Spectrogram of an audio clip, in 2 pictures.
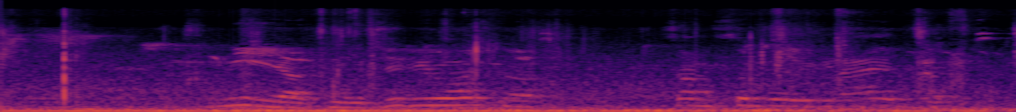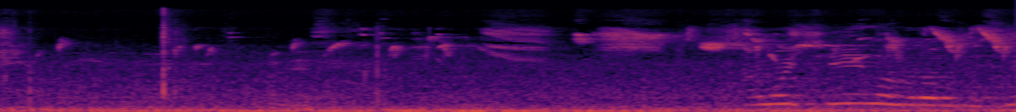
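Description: A young man talks casually at a distance outdoors.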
